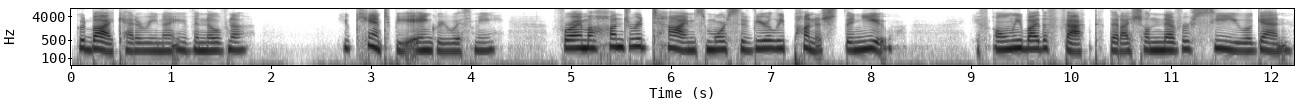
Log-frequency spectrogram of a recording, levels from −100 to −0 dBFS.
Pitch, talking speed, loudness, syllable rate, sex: 220 Hz, 160 wpm, -20 LUFS, 5.0 syllables/s, female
